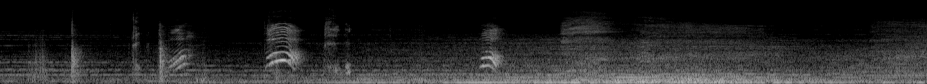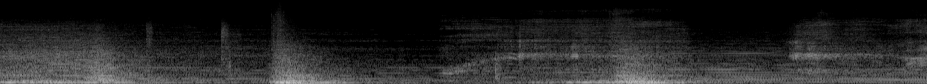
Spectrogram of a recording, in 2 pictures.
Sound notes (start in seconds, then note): 1.0 gurgling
